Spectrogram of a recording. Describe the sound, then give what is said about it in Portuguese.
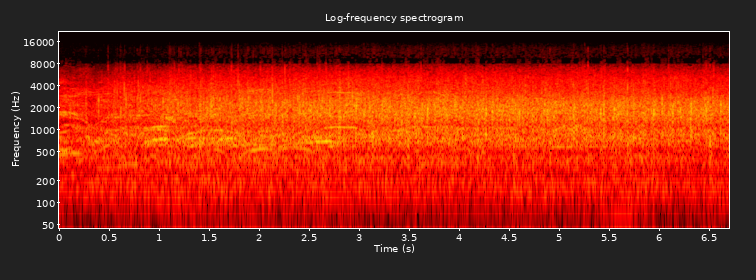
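A church audience claps together in sustained, dense applause, a steady wash of many hands at an even loudness for several seconds with no voices standing out. “Será que você pode aplaudir?”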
